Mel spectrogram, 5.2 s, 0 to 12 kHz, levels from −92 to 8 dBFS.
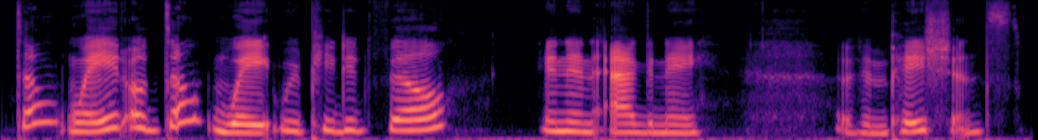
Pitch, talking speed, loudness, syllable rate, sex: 250 Hz, 140 wpm, -22 LUFS, 4.8 syllables/s, female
